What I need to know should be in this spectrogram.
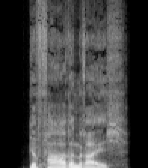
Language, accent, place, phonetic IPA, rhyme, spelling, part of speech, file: German, Germany, Berlin, [ɡəˈfaːʁənˌʁaɪ̯ç], -aːʁənʁaɪ̯ç, gefahrenreich, adjective, De-gefahrenreich.ogg
- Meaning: dangerous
